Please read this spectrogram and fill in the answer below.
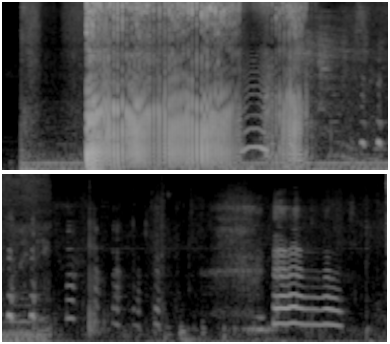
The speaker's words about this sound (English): you get to hear number three, the third fart again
